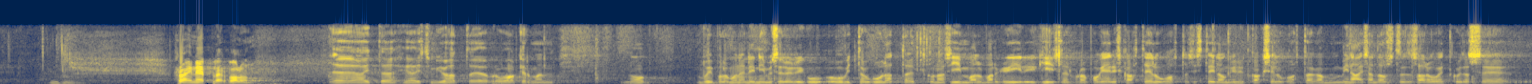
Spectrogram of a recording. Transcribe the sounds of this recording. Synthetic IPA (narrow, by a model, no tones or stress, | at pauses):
rɑjne̞pleɾpɑlun | ɑjt̪ːæhjɑist̪uŋɡ̥ijuɦɑt̪ːˑɑjɑpro̞wːɑɑkːˑe̞rmɑn | no̞ | vɤjbo̞lːɑmɤne̞linime̞se̞lo̞liuhuvit̪ːˑɑvkuːlɑt̪ːˑɑe̞t̪ːˑkunɑsiːmvɑlmɑrɡɡiːsle̞rpro̞pːɑɡ̥e̞ːɾiskɑht̪ee̞luko̞ht̪ɑsist̪e̞jlo̞ŋɡ̥inyːd̪̥̚kɑkse̞luko̞ht̪ɑɑɡ̥ɑminɑisɑnd̪ɑsu̥t̪ɑd̪esɑɾue̞t̪kujd̪̥ɑsːe̞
